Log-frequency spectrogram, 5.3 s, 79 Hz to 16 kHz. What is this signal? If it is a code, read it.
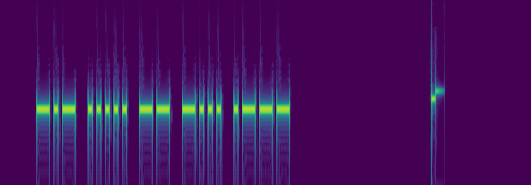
Morse code, heard as a keyed tone, about 28 wpm, 700 Hz. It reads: K5MBJ
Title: USA Call Signs - 5 Characters - 2x Character Spacing - 28wpm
